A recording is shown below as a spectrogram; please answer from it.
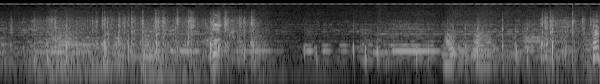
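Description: Orchestral film-score music, with a horse's hoofbeats under it. The music drops away briefly about halfway through, then comes back.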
